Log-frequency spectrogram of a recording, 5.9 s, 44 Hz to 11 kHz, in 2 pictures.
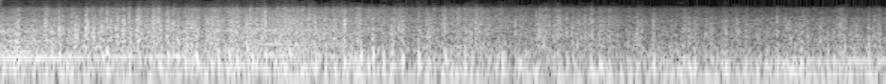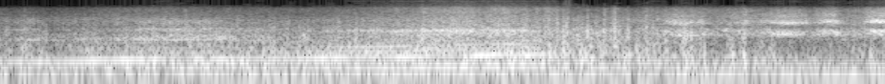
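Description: Porsche 996 Turbo's twin-turbo flat-six pulling hard under acceleration, its note rising in pitch twice, over a heavy rumble of road and wind noise in the open-windowed cabin. Tyres squeal briefly near the end.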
